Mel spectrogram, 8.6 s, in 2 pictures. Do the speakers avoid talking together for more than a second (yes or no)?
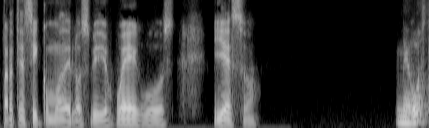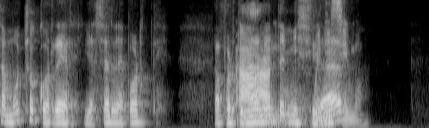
no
